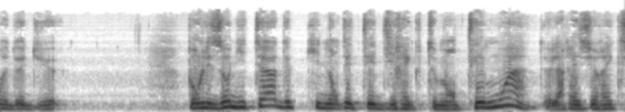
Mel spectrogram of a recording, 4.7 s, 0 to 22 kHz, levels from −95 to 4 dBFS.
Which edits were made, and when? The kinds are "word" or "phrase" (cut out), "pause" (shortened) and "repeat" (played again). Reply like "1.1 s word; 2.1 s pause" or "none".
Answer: 2.2 s word; 2.6 s word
